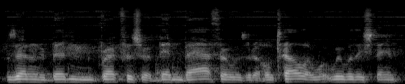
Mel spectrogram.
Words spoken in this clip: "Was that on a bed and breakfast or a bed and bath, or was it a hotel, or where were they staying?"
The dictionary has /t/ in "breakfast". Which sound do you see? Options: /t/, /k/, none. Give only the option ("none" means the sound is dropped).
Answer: /t/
